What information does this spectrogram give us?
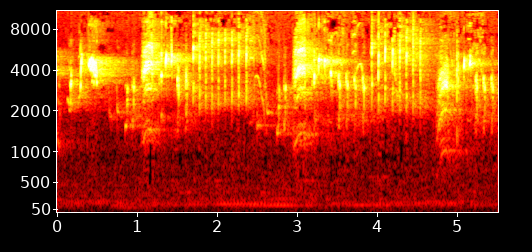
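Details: Long-tailed shrike giving vigorous tutor-style song: loud rasping bursts alternating with rapid rattling trills of evenly spaced notes, repeated in phrases roughly every two seconds.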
